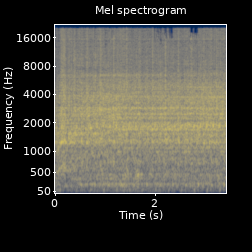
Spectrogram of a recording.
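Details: Craftsman GT5000 riding mower, 22 HP Briggs & Stratton ELS 725 OHV V-twin. The starter cranks the engine steadily but it never fires, even with choke. It won't start, and a clogged carburetor is the suspected cause before cleaning.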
